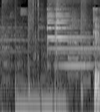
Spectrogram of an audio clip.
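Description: Subscribe-button sound effect: a short click, then a notification-bell chime about a second in that rings for nearly a second, over quiet background music.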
